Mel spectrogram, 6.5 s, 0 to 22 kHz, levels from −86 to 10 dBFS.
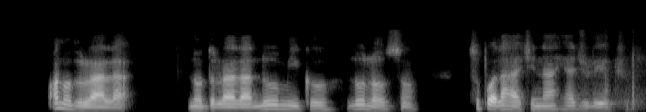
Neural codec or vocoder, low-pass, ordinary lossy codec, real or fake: codec, 24 kHz, 0.9 kbps, DualCodec; 7.2 kHz; MP3, 48 kbps; fake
